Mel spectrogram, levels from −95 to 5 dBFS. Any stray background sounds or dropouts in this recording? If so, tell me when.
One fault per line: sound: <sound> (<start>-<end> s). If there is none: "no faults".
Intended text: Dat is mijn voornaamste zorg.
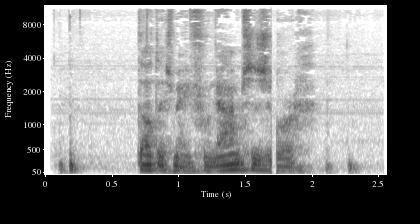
sound: dropout (1.7-1.7 s)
